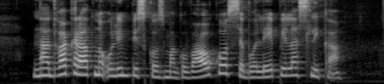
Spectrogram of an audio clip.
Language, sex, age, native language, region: Slovenian, female, 30-49, Slovenian, Savinja region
